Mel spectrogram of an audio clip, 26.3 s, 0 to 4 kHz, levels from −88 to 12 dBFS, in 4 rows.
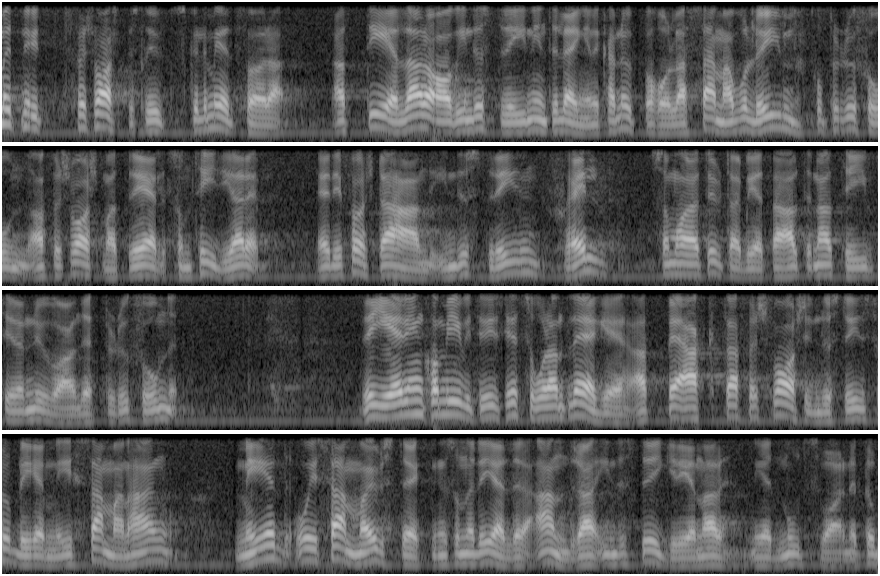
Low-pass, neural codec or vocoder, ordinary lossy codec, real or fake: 3.6 kHz; none; none; real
